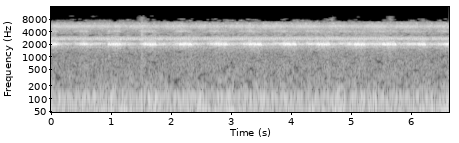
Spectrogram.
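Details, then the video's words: Night ambience of crickets with blowing wind: regular bright chirps pulse about every half second above a dense shimmering insect hum, low background rumble throughout. "บรรยากาศธรรมชาติยามค่ำคืน เสียงลมพัด จิ้งหรีดร้อง"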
